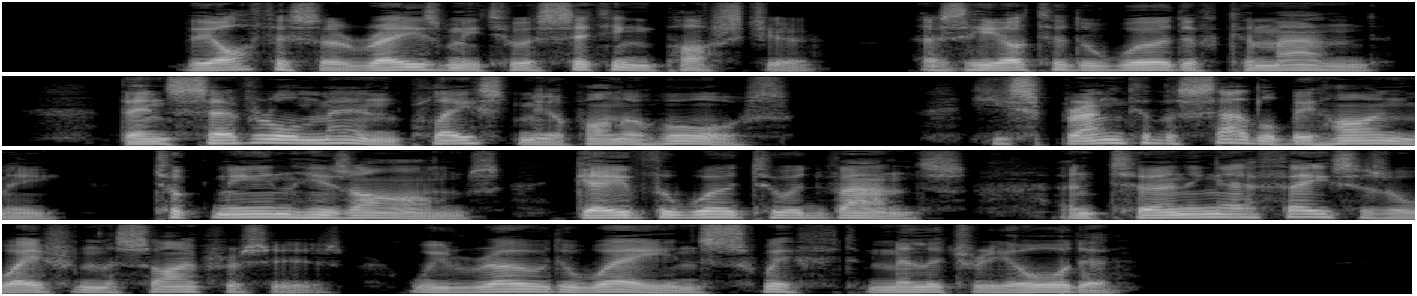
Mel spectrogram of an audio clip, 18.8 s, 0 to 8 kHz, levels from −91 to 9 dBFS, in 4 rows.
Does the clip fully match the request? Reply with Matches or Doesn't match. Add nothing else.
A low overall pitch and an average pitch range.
Matches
